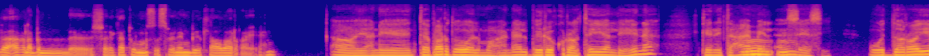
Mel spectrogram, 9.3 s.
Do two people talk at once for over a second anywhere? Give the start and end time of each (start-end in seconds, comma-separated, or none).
none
